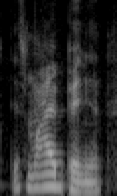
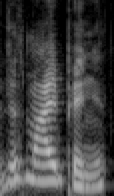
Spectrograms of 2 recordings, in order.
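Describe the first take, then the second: First: Just my opinion, much softer; quiet aside. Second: Higher, teasing Just my opinion; sing-song opinion. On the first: Streamer repeating his verdict, softly under his breath. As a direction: mutter Just my opinion as an afterthought. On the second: Streamer teasing his verdict, sing-song. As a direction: toss off Just my opinion playfully. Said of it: "I think he ratted". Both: Real, not acted.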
